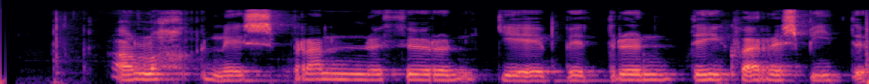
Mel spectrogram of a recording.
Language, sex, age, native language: Icelandic, male, 12, Icelandic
